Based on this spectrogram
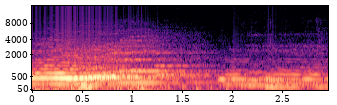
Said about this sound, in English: On a windswept escarpment, on a hillside outside the Sunshine Coast hamlet of Mullaney, the sound of whale song can be heard.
